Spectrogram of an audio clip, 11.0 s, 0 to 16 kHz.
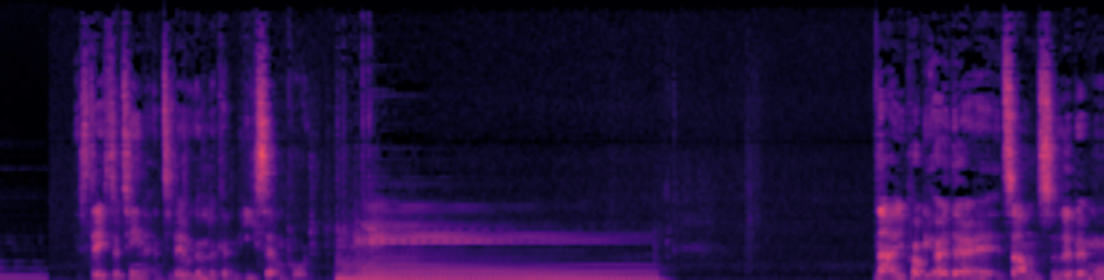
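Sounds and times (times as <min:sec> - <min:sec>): clean electric guitar chord: 0:00.0 - 0:00.6, 0:03.4 - 0:06.8.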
